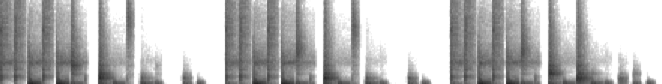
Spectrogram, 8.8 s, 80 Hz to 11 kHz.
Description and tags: electro drum (80bpm)
an drum kick with a little distortion and high hat.made in ableton.
electro, drum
